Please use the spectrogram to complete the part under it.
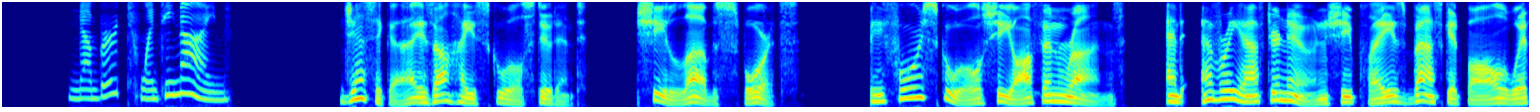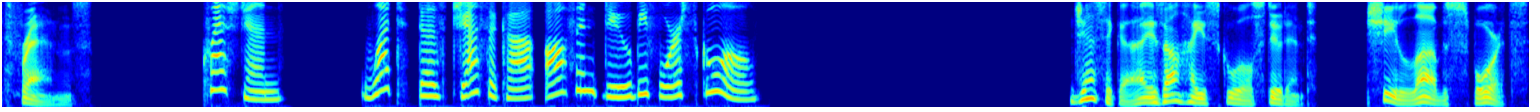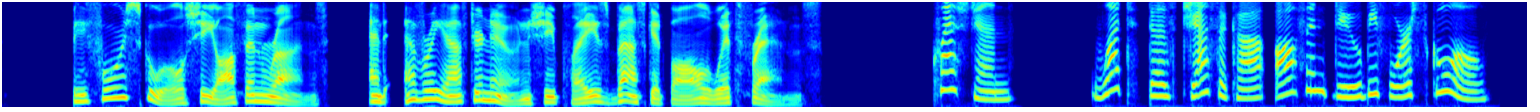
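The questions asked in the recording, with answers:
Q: What does Jessica often do before school?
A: She runs.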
